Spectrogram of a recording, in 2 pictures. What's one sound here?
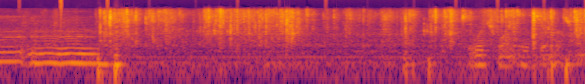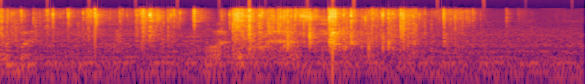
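Foil card wrappers crinkle and tear as hands open them.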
